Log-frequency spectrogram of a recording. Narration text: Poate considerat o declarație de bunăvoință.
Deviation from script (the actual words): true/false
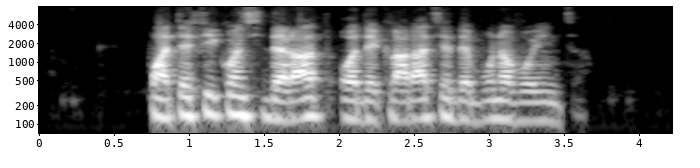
true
